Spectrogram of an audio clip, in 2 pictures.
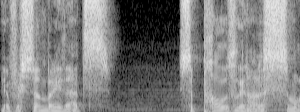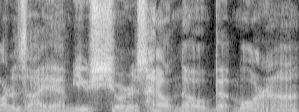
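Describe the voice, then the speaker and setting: Over faint background music, a man uses a put-on character voice with a very deep, low pitch. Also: moderate pace. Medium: role play. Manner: cold, bitter, menacing.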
